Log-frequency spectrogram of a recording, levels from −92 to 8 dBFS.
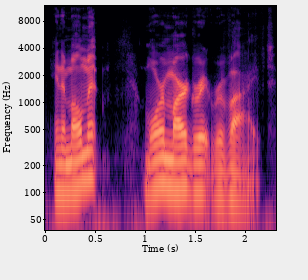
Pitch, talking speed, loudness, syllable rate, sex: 105 Hz, 155 wpm, -17 LUFS, 6.7 syllables/s, male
